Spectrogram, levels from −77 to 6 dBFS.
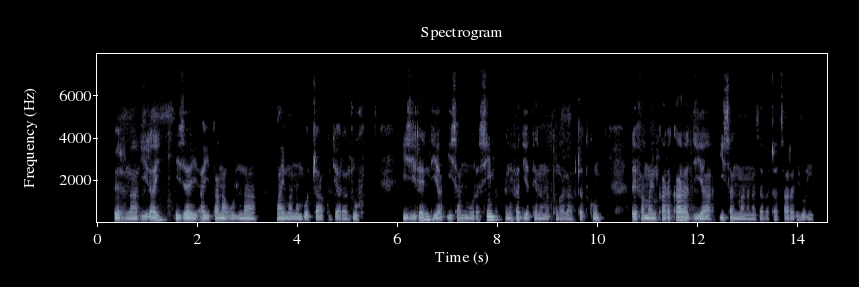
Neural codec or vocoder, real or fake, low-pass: none; real; 7.2 kHz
